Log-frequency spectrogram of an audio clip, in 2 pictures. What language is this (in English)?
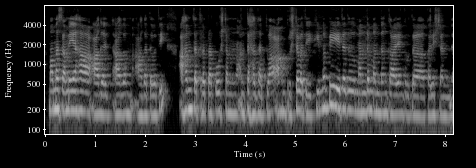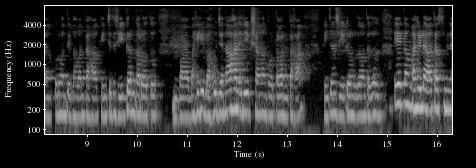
Sanskrit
